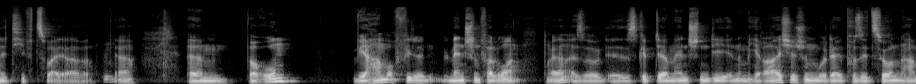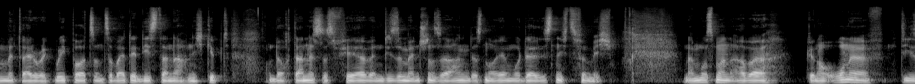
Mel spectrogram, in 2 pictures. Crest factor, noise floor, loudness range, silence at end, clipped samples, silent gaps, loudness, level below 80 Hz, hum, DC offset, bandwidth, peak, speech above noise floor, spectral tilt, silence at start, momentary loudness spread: 16 dB; -61 dBFS; 2 LU; 0 s; under 0.1%; none; -18 LUFS; -40 dBFS; none; under 0.1%; 15.5 kHz; -2 dBFS; 43 dB; -6 dB/octave; 0 s; 10 LU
